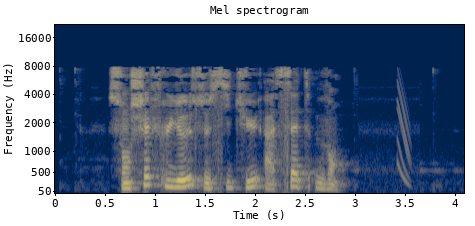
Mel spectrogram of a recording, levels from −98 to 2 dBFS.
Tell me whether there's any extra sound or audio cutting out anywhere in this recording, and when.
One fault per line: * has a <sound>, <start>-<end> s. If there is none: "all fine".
* has a chirp, 3.4-3.6 s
